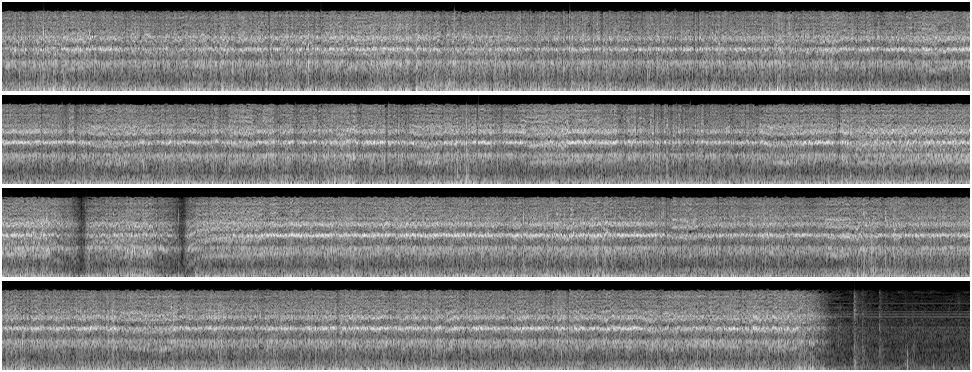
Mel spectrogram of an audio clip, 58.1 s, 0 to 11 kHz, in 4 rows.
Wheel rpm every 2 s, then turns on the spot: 220, 220, 210, 230, 230, 230, 230, 230, 230, 230, 230, 220, 230, 220, 180, 130, 180, 230, 230, 230, 230, 230, 230, 230, 230, 230, 230, 190, 10.
none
